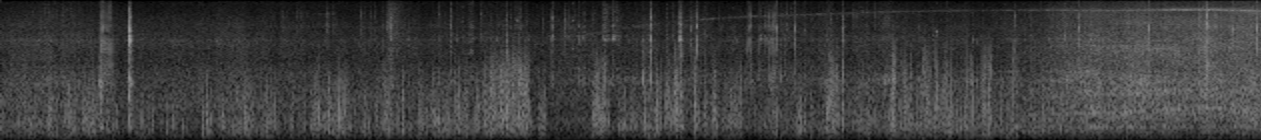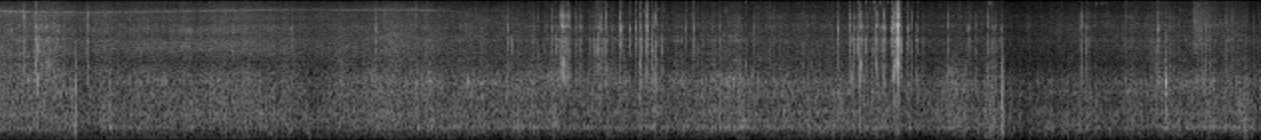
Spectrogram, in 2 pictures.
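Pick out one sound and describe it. Wind rushes steadily past the microphone outdoors.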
